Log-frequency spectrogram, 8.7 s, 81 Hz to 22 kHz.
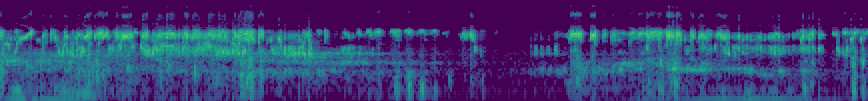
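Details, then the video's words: Common house martins at nests on a wooden house during May courtship, with disputes between birds over nest sites; dense twittering chatter, a brief pause midway, then renewed busy twittering. "Mehlschwalben am Holzhaus, die Balz im Mai 2023"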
